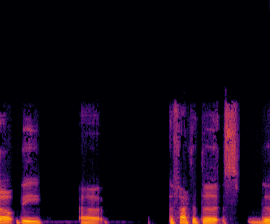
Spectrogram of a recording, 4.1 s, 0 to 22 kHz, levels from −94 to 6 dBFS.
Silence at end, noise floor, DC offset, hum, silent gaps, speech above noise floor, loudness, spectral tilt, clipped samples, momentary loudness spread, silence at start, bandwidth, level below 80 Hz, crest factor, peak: 0 s; -75 dBFS; under 0.1%; none; 2.40-2.53 s; 56 dB; -20 LUFS; -6.5 dB/octave; under 0.1%; 12 LU; 0 s; 12.5 kHz; -66 dBFS; 18 dB; -2 dBFS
